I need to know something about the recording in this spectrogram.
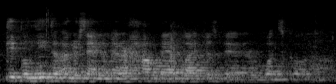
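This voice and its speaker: A middle-aged male pastor giving a sermon in an animated, conversational storytelling way, with many asides. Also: medium pitch, fast. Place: church hall. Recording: echoey hall, mic far off, faint noise.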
